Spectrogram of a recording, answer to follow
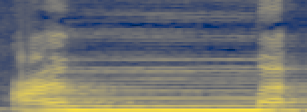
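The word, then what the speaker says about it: عمّ: Amma. Nah, ini a jelaskan ainnya ya. Jadi ada a ada aa beda ya. Aa ini tenggorokan tengah ain. Amma harus dengung dulu. Mim bertasydid masuk ke gunah musyaddadah.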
